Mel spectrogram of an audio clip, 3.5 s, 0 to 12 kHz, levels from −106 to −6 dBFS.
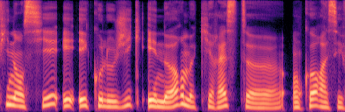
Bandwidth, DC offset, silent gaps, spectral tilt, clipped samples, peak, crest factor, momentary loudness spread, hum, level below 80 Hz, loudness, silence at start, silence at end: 12 kHz; under 0.1%; none; -5 dB/octave; under 0.1%; -4 dBFS; 16 dB; 5 LU; none; -74 dBFS; -20 LUFS; 0 s; 0 s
